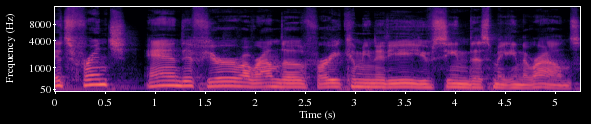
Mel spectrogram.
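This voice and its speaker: Lively intonation from a man at medium pitch, very even loudness, a fairly slow pace, and hardly any pauses. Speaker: film reviewer YouTuber. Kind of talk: casual vlog review. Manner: halting with fillers.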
